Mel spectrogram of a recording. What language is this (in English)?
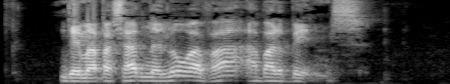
Catalan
